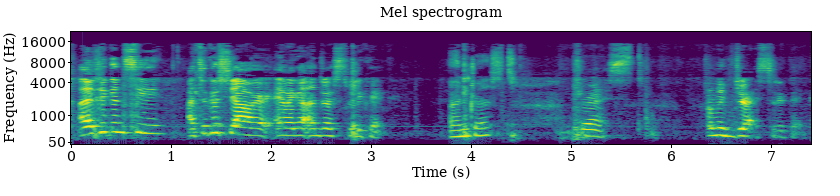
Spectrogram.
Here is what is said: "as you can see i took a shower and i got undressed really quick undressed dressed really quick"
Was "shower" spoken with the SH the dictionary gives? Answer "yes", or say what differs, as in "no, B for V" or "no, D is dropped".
yes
